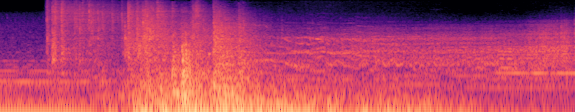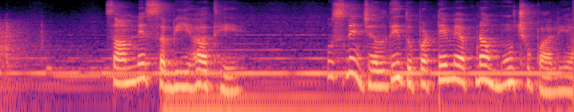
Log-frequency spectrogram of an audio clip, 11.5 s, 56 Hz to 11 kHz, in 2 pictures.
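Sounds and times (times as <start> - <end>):
door opening: 0.5 - 6.4
speech: 6.9 - 8.3, 9.0 - 11.4.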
